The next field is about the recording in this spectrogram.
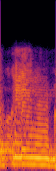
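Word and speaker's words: क्लीं: की मात्रा और बिंदी उसका उच्चारण होगा क्लिंग ग ग की निकलेगी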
